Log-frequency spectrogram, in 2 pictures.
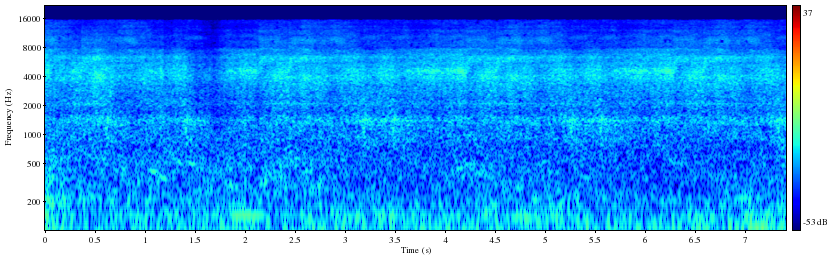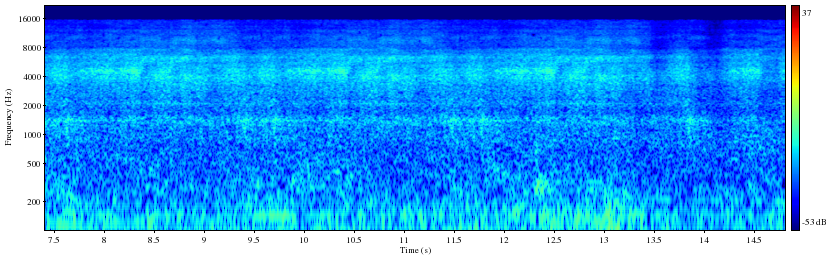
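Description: A water hose sprays with a steady hissing rush.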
